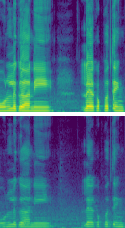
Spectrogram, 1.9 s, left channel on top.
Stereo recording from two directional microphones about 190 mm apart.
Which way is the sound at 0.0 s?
50° left (ahead or behind).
